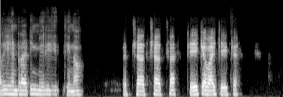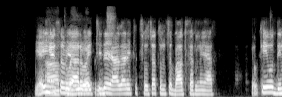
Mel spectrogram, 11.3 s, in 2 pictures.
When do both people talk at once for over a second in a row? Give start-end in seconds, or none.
6.5-8.0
